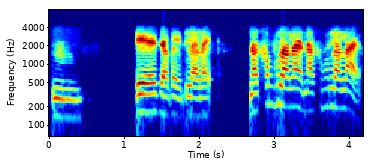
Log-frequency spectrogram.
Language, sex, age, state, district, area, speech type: Bodo, female, 60+, Assam, Chirang, rural, conversation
